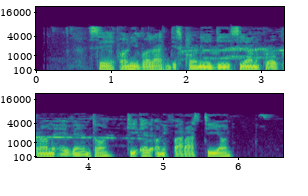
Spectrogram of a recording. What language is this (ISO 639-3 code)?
epo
